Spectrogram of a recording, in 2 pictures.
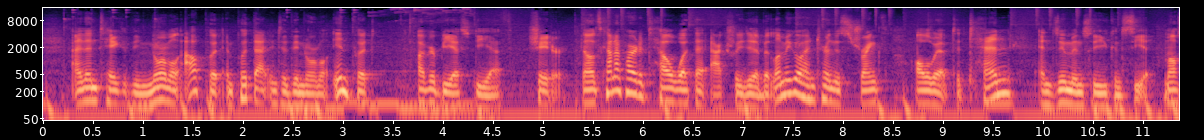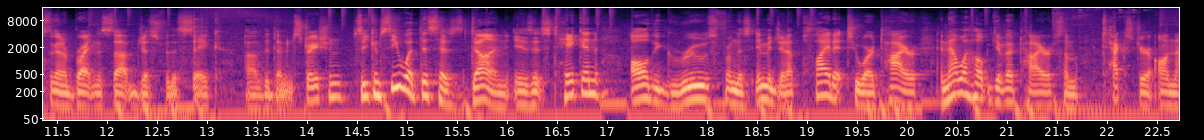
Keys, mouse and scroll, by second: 0.2 click, 1.1-4.1 drag, 4.2-5.5 middle drag, 7.8 click, 10.0-10.4 scroll up 2, 11.1 middle click, 11.4 click, 16.6-19.4 middle drag.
